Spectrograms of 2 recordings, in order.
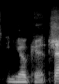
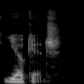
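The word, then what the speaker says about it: Jokić: And Nikola Jokic is going to be in there because it's Jokic. – You know what? Why not? Because Nikola Jokic is loved Jokic by freaking everybody. – It's a soft J. It's Jokic.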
